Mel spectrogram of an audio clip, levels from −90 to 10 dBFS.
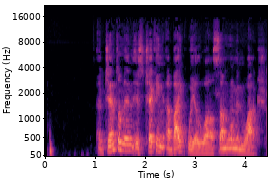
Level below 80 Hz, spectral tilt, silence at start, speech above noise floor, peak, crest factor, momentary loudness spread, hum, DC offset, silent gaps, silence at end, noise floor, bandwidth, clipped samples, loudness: -56 dBFS; -5.5 dB/octave; 0.1 s; 52 dB; -2 dBFS; 18 dB; 5 LU; none; under 0.1%; none; 0 s; -71 dBFS; 15 kHz; under 0.1%; -19 LUFS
